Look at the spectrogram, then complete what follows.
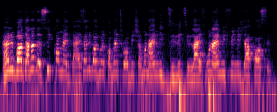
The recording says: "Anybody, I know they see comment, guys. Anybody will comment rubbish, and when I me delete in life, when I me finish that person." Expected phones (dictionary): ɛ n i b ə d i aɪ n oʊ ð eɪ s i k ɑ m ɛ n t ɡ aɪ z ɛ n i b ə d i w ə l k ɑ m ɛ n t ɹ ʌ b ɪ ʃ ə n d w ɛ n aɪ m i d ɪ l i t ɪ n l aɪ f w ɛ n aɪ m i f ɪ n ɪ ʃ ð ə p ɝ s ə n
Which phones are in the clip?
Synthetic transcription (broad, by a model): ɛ n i b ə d i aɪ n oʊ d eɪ s i k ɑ m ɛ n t ɡ aɪ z ɛ n i b ə d i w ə n k ɑ m ɛ n t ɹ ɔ b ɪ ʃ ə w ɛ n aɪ m i d ɪ l i t ɪ n l aɪ f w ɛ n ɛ m i f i n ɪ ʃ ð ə p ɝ s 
